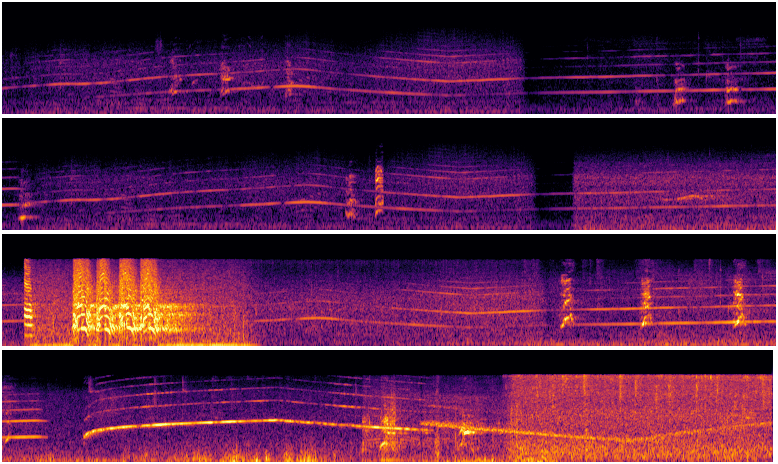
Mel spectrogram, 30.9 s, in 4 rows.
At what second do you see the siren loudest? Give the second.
25 s.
